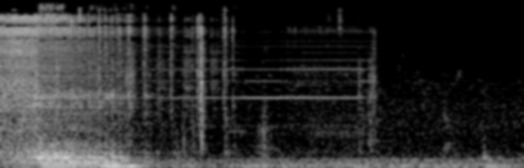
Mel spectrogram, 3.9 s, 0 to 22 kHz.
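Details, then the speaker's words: Salvage 2019 Ford Transit Connect being rebuilt: cranks and catches, brief loud burst, then weak uneven idle that stumbles and struggles to stay running; owner attributes rough running to vacuum lines and other items still needing work. "so good news it starts bad news it's having its issues right here is one of them this and that and this out right here"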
